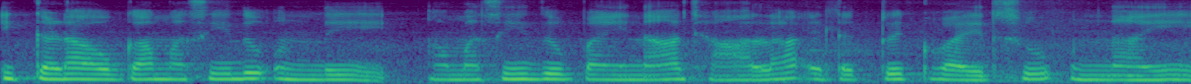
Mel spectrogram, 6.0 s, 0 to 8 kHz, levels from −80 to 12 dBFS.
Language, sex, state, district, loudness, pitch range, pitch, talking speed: Telugu, female, Andhra Pradesh, Krishna, -17 LUFS, 170-190 Hz, 180 Hz, 110 wpm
